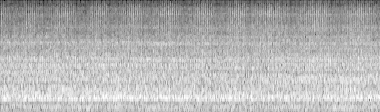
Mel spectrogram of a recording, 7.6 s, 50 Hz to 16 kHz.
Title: bruit moteur froid VTI 120 à 98500KM.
